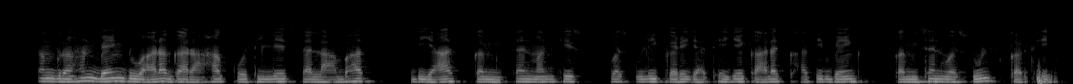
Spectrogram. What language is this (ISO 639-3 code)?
hne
